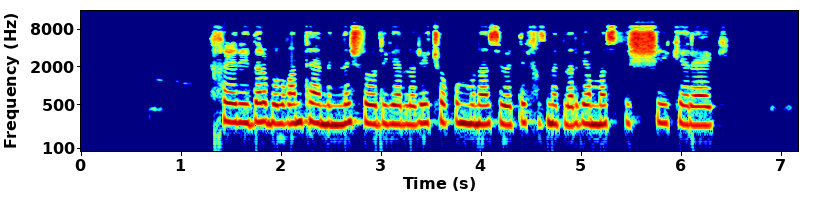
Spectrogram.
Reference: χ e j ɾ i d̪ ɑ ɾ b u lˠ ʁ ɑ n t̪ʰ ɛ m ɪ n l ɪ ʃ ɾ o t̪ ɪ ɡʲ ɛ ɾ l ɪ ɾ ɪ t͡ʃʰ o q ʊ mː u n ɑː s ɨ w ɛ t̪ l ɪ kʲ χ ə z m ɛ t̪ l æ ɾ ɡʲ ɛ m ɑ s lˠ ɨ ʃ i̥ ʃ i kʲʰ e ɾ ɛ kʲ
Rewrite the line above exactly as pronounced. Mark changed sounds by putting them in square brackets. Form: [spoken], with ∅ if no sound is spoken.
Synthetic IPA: χ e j ɾ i d̪ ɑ ɾ b [o] lˠ ʁ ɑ n t̪ʰ ɛ m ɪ n l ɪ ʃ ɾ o [d̪] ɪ ɡʲ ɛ ɾ l ɪ ɾ ɪ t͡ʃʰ o q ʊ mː u n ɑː s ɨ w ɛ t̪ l ɪ kʲ χ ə z m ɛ t̪ l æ ɾ ɡʲ ɛ m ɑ s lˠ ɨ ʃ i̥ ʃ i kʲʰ e ɾ ɛ kʲ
